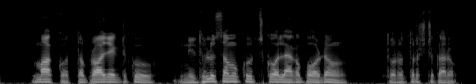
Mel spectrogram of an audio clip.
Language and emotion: Telugu, sad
